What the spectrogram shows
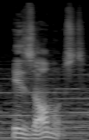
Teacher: The Z sound from is links to almost.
